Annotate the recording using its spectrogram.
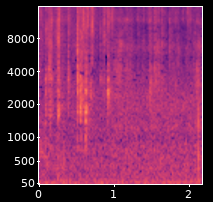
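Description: Light rain falling outdoors: a steady soft hiss with a few scattered drop taps in the first second.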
